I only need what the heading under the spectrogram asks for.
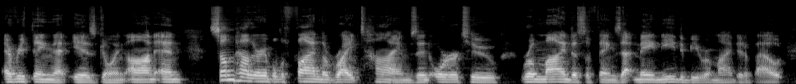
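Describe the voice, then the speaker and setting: A man co-hosting a casual film discussion, rambling and animated, often restarting his sentences. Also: on the low side, moderate pace, gravelly, few pauses. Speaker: podcast co-host.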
